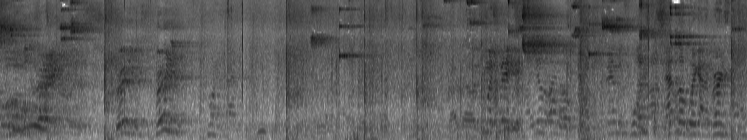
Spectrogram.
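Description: Men shout to each other in a large echoing gym.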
